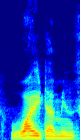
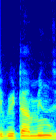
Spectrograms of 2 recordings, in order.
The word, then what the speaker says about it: vitamin: बहुत सारे लोग जो हैं इसे विटामिन्स भी बोलते हैं। चलो आप कुछ भी बोलो, लेकिन मोर अप्रोप्रिएट प्रोनाउंसिएशन जो है वो वाइटामिन है, वाइटामिन नॉट विटामिन।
